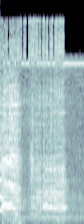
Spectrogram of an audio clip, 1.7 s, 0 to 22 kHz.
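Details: Stamina InMotion E1000 mechanical elliptical trainer: dry, raspy scrubbing with a thin squeal riding on it as the roller wheel turns; roller wheel squeak.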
